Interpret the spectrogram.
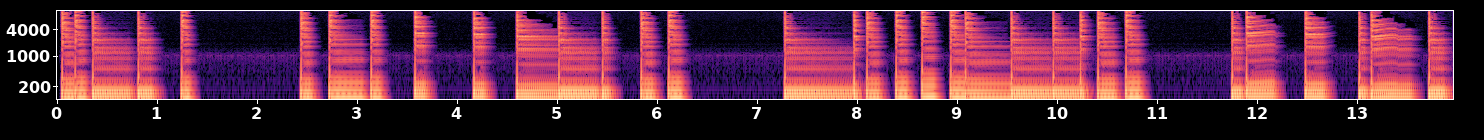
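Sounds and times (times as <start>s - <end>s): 
slap bass on a Roland JV-2080: 0.0s - 1.4s, 2.4s - 6.3s, 7.3s - 10.9s, 11.8s - 13.9s.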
